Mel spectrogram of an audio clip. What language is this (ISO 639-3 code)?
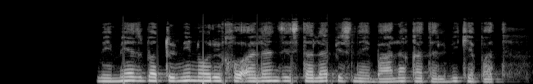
gwt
